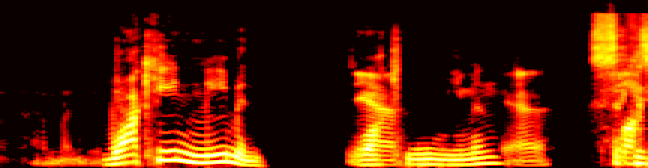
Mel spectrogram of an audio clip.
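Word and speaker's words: Joaquin Niemann: Joe Quinn. I don't even know how to say the name. Joaquin Neiman.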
